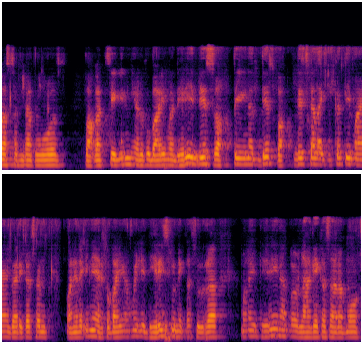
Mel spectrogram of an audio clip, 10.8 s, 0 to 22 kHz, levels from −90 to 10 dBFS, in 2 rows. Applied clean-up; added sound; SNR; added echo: neural mask model DeepFilterNet 3.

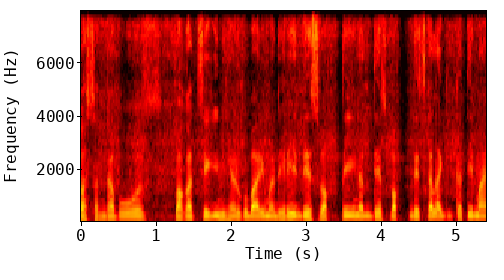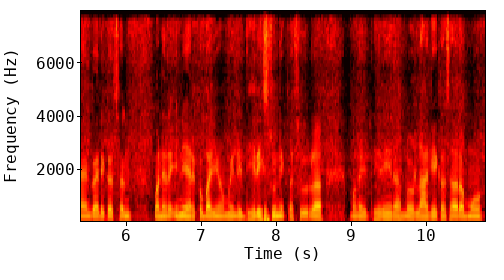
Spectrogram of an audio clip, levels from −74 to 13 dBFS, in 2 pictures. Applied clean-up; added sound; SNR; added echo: none; none; none; none.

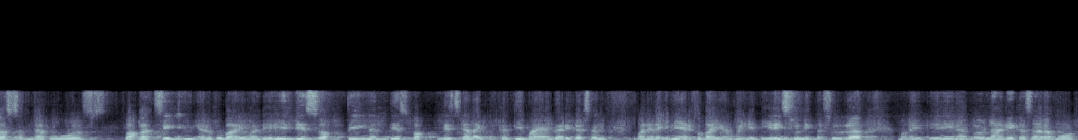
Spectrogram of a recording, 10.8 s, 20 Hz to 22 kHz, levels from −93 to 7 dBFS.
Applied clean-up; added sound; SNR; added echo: neural separator model SepFormer DNS4.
